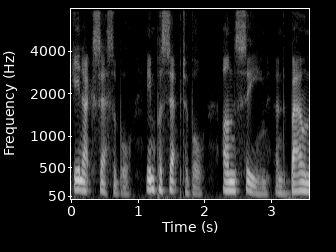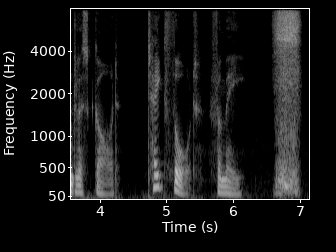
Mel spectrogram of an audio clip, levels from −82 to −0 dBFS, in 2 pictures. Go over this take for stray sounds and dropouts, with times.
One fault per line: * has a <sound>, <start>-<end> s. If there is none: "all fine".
* has a sniff, 6.6-7.0 s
